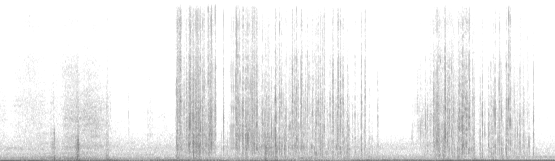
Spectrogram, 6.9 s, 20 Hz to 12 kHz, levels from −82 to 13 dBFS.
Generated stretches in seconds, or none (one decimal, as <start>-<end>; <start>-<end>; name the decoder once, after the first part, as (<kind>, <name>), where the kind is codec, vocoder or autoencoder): 2.9-3.9 (vocoder, BigVGAN v2)

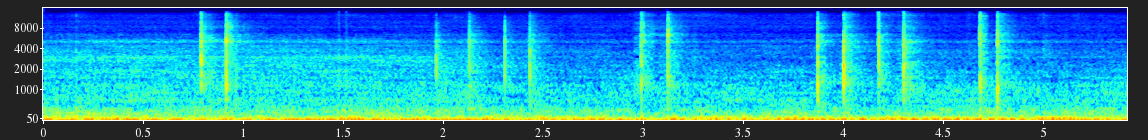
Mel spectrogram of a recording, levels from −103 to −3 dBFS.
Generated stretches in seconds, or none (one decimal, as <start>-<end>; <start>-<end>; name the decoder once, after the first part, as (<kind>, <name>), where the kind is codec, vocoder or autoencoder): 0.0-5.4 (codec, SNAC)

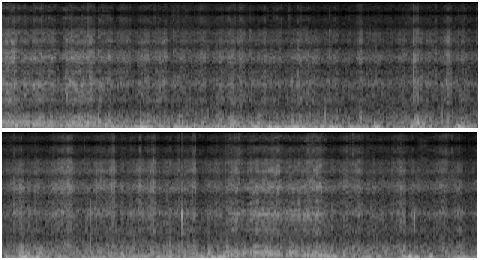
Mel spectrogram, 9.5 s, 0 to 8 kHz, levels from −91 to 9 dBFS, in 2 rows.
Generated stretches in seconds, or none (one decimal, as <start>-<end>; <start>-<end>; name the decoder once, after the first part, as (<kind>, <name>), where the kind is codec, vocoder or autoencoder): 0.0-1.1 (vocoder, HiFi-GAN); 7.0-8.0

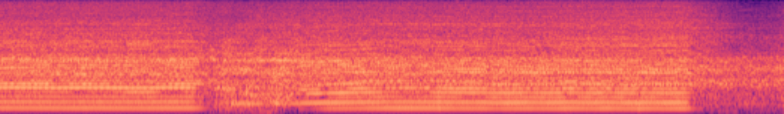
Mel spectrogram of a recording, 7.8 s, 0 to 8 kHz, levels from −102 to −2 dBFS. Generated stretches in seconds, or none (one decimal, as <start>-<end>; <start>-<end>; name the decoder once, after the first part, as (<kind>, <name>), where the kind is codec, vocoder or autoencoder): 2.1-3.0 (codec, SNAC)

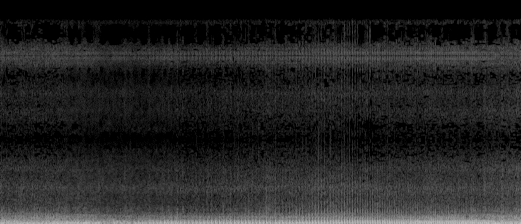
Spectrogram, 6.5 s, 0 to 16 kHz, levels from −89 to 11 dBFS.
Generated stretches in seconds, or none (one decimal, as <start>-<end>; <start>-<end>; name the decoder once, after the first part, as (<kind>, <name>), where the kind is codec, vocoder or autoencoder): 0.8-2.2 (vocoder, Vocos)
